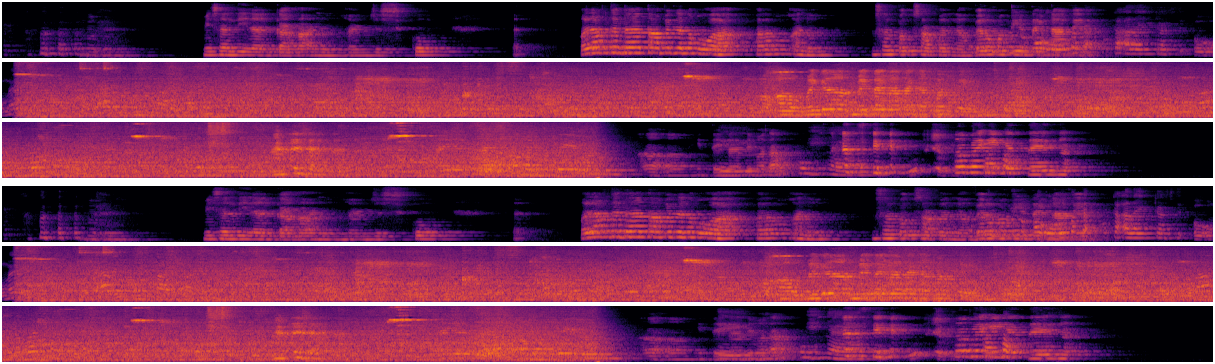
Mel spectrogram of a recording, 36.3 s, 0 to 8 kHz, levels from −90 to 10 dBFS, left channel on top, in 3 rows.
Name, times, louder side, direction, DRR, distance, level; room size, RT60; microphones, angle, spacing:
voice 1, 0.8-1.2 2.0-4.3 5.8-8.3 8.7-10.8 13.4-13.6 19.7-21.9 26.9-28.2 28.5-32.3 32.6-34.9, left 2 dB, 40° left, 0 dB, 0.4 m, -29 dB
voice 2, 10.0-11.6 11.9-17.2 17.5-18.8 19.5-19.7 22.9-26.2 26.7-26.8 28.6-30.0 31.4-32.0 32.2-32.8 33.7-34.3 34.6-34.8, right 2 dB, 65° right, 3 dB, 0.4 m, -36 dB
sound 1, 12.2-30.2, left 1 dB, 20° right, 1.0 m, -26 dB
2.6 x 2.2 x 2.3 m, 0.84 s
head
